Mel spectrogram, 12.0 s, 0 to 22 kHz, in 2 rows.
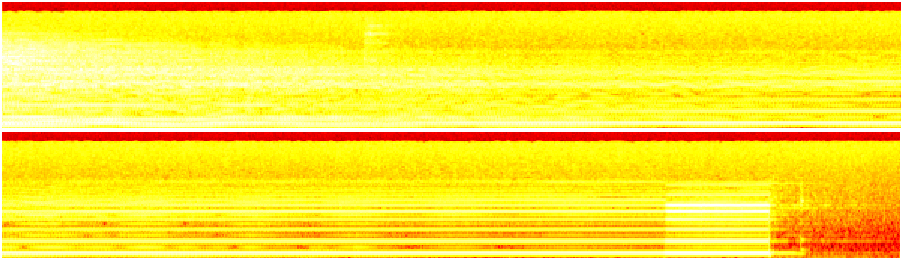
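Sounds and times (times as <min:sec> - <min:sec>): distorted electric guitar drone: 0:00.0 - 0:11.9.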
